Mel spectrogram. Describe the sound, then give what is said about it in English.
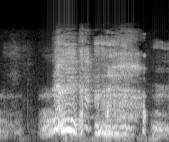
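A dog growls in annoyance as another dog sits on him, a low, rumbling burst lasting over a second, fairly loud, with a rough, throaty edge before trailing off into quieter grumbles. “are you hearing this he's getting so mad she's trying to take over she's trying to assert dominance by sitting on him and he's like really annoyed”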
